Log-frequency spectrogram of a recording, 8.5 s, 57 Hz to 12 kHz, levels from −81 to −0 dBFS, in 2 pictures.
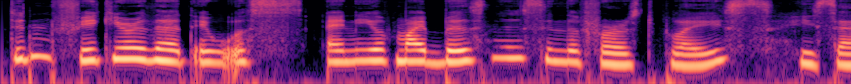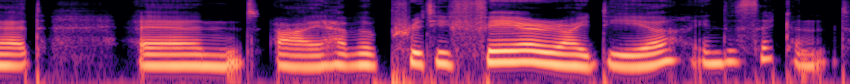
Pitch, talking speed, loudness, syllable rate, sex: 225 Hz, 175 wpm, -17 LUFS, 4.4 syllables/s, female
